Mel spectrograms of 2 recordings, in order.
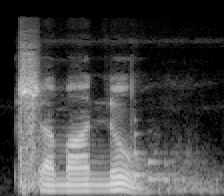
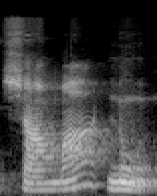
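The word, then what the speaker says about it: שמענו: So ayin is not pronounced, but there is a guttural stop.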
